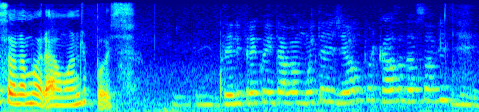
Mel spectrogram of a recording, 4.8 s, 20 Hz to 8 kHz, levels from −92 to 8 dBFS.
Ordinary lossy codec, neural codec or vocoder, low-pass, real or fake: Opus, 64 kbps; none; 7.2 kHz; real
